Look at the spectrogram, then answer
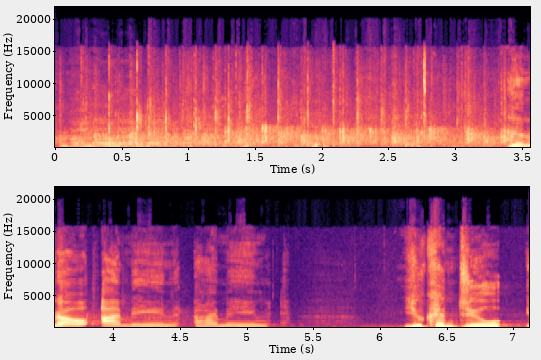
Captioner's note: applause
